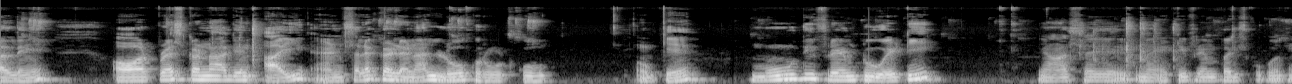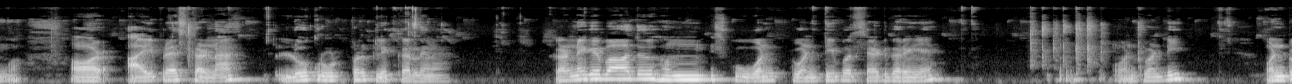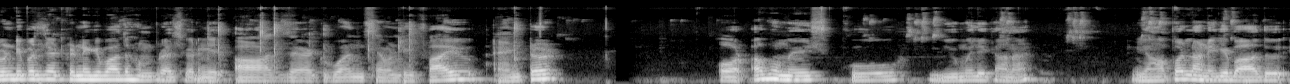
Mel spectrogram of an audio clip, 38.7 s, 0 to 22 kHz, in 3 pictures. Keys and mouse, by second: 10.0-17.0 drag, 21.0-24.4 drag, 34.7-36.6 drag.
